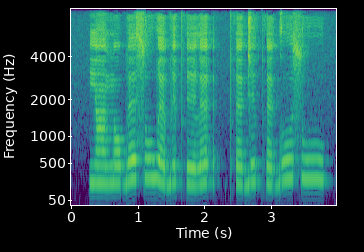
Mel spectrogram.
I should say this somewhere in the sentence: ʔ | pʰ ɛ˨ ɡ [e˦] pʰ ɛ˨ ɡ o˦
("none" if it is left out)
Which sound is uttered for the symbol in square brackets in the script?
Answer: e˦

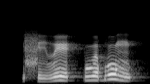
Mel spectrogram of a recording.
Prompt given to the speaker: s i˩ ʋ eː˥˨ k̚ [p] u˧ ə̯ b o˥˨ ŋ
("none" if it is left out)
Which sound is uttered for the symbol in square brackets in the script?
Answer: p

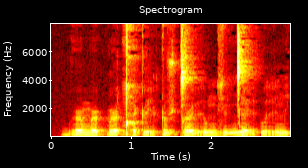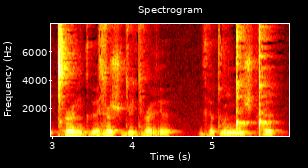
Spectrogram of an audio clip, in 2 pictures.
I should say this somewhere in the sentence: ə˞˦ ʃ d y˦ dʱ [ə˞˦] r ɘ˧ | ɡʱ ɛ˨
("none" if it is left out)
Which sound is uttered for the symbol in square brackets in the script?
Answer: ə˞˦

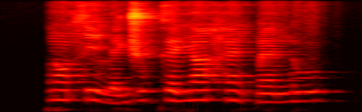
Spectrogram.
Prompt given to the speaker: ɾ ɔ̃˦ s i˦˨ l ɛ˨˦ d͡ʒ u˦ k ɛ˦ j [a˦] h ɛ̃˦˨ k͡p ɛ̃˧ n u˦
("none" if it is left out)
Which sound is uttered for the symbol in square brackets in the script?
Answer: ã˦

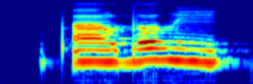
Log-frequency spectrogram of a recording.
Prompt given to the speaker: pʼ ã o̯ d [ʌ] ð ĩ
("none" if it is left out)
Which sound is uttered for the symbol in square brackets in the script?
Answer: ʌ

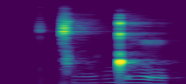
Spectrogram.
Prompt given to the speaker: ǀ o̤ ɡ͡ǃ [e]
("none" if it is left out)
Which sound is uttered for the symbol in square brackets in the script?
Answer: e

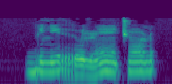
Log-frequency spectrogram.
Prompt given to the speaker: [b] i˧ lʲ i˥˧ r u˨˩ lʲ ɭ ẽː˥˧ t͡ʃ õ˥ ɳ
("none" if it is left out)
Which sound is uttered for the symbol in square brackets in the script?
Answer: b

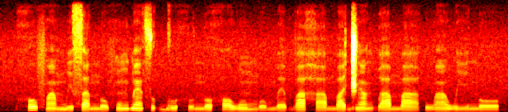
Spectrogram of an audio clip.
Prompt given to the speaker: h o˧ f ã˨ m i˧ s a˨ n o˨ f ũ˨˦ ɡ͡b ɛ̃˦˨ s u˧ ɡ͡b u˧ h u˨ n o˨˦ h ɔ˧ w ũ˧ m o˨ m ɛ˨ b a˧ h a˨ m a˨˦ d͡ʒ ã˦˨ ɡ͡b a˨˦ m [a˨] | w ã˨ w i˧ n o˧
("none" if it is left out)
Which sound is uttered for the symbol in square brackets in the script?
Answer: a˦˨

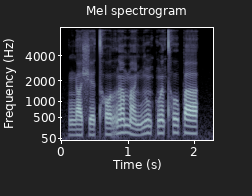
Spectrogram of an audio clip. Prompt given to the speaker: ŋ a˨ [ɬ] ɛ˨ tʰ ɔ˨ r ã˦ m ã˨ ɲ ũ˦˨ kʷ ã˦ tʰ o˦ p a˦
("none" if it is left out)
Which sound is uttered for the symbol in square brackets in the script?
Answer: ʃ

